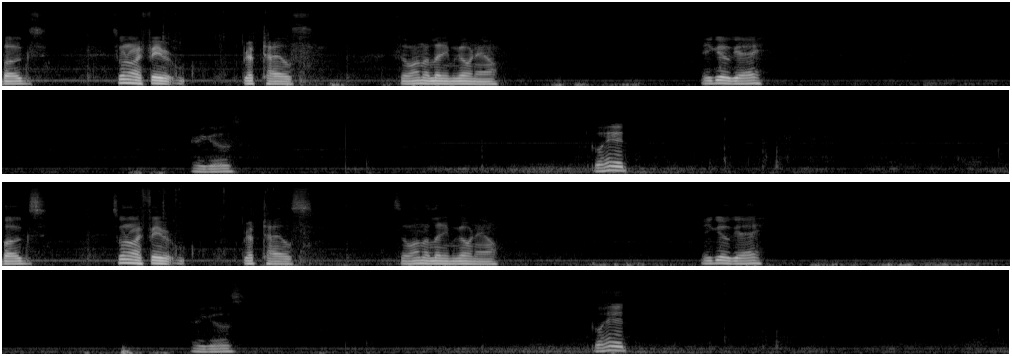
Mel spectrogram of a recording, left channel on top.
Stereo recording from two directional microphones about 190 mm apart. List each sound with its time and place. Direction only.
0.0 s speech: 20° right (ahead or behind)
7.0 s speech: centre (ahead or behind)
12.0 s speech: centre (ahead or behind)
16.0 s speech: centre (ahead or behind)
